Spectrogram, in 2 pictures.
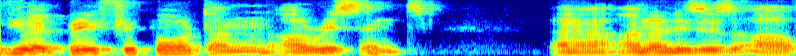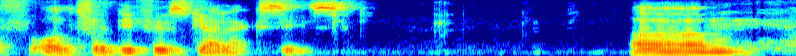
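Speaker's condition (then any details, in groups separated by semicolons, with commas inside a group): No condition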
